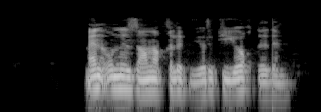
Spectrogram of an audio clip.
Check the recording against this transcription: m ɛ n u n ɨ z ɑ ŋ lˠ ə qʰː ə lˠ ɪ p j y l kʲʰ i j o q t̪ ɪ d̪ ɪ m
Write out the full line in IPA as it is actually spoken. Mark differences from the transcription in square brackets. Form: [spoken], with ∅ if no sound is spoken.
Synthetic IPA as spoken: m ɛ n u n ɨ z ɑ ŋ lˠ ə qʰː ə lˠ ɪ p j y [ɾ] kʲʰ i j o q [d̪] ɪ d̪ ɪ m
